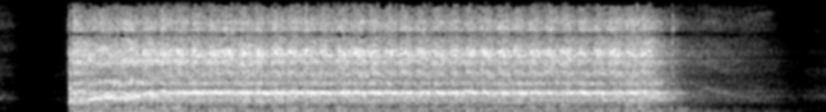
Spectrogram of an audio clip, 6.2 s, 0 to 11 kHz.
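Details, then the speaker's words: Ford Mustang with single-turbo LS-based L33 engine, first start-up attempt: catches roughly and runs ragged about four seconds then fades; owner suspects low battery or coils plugged in wrong. "hmm battery sounds a little low okay that didn't sound good hmm it's got to be coils her something's not plugged in right"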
